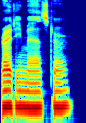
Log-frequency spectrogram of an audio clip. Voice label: Ready Master Human Minion, Evil Voice; Horror; Horror Sound Effect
